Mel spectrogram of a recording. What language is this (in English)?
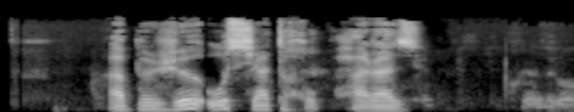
Abkhazian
